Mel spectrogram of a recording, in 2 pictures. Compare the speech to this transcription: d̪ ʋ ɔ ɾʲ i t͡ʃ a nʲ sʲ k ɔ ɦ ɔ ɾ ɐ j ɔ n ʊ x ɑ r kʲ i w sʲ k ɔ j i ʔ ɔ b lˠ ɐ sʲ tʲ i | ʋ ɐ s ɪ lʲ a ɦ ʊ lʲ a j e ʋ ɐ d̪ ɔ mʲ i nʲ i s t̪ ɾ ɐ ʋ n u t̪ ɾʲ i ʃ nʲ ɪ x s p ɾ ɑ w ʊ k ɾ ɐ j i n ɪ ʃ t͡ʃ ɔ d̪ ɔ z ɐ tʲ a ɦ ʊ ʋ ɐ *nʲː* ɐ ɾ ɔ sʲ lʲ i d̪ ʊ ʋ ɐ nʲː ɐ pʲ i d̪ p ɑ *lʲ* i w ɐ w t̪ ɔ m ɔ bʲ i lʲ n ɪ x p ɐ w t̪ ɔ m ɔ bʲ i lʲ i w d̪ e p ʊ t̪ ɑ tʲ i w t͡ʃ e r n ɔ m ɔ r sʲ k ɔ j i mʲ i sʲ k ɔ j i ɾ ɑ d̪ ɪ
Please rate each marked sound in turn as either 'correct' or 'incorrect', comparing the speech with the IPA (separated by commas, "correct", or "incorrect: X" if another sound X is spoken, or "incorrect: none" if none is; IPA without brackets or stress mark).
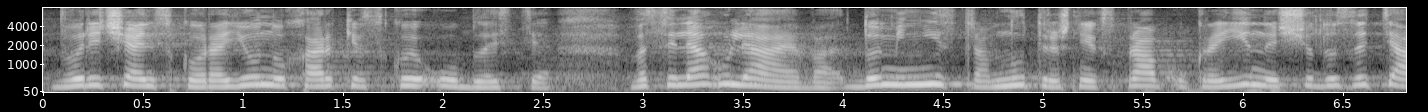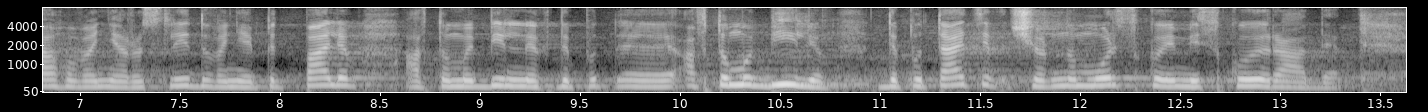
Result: correct, correct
